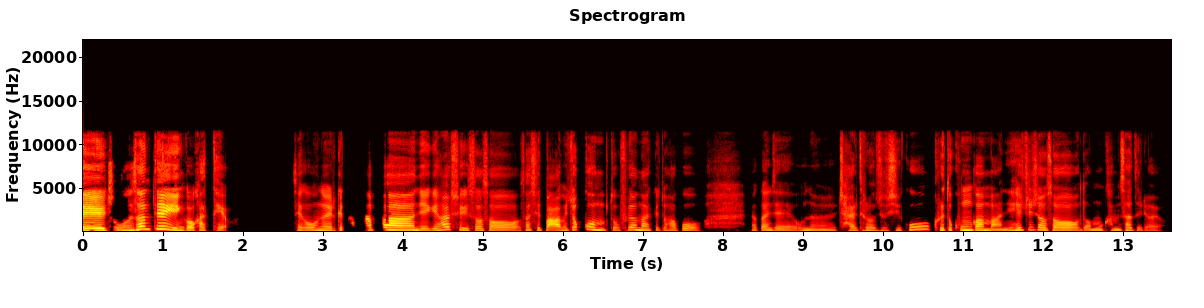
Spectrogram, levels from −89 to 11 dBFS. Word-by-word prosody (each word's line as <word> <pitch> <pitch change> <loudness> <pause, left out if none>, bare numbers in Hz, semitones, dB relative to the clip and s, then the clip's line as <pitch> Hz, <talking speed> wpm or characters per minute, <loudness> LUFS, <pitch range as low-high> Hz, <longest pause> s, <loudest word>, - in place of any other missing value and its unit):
제일 225 0 +11
좋은 185 +1 -3
선택인 330 - +8
것 195 0 +2
같아요. 175 -1 -6 0.8
제가 185 -2 -7
오늘 200 +2 -3
이렇게 195 0 -5 0.3
답답한 255 -3 +5
얘기할 210 +11 -1
수 270 - -7
있어서 195 -4 -5
사실 230 +1 -9
마음이 175 +4 +2
쪼끔 285 -3 -3
또 180 - -12
후련하기도 235 -5 -6
하고 200 -3 -9 0.6
약간 170 0 -7
이제 155 -1 -10
오늘 80 -2 -10
잘 160 -1 -7
들어 165 0 -9
주시고 195 - -7
그래도 215 -1 -5
공감 220 +1 +1
많이 155 0 -4
해 245 - -1
주셔서 205 - -2
너무 155 +1 -8
감사드려요. 155 0 -9
195 Hz, 320 characters per minute, -23 LUFS, 175-240 Hz, 0.8 s, 제일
